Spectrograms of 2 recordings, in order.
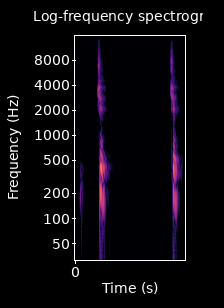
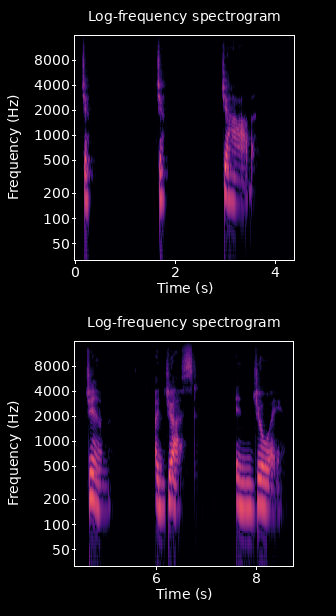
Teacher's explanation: This is a voiced sound, meaning that your vocal cords are involved and vibrating.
